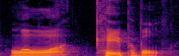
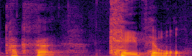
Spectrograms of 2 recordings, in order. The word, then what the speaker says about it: capable: Lo primero, la pronunciación, que no es, se escribe capable, no es capable, cuidado la L, capable, y la C fuerte, capable, ¿ok?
